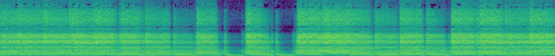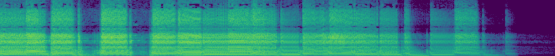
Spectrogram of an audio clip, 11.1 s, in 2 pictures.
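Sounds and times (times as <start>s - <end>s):
electric guitar playing blues: 0.0s - 10.8s.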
